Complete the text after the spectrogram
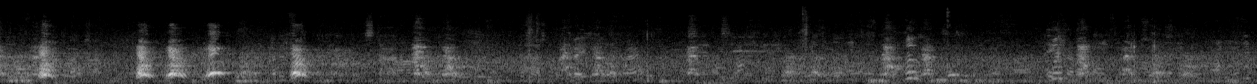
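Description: A man shouts short commands outdoors.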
